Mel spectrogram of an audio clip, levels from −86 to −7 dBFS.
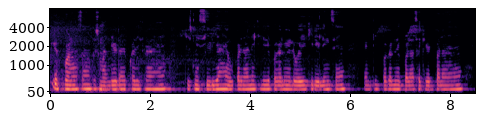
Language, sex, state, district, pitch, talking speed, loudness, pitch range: Hindi, male, Bihar, Sitamarhi, 150 Hz, 225 wpm, -34 LUFS, 145-150 Hz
